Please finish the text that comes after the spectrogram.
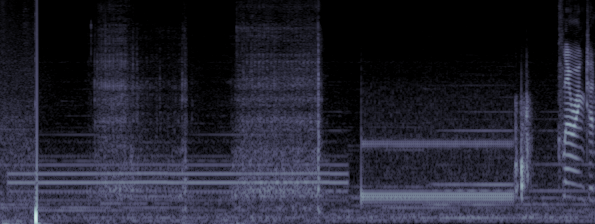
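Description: In the video game This Bed We Made, a telephone call goes through: a sharp click, short bursts of dialing tones, then a steady ringback tone and a final trilling electronic flourish, all quiet and without talk.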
